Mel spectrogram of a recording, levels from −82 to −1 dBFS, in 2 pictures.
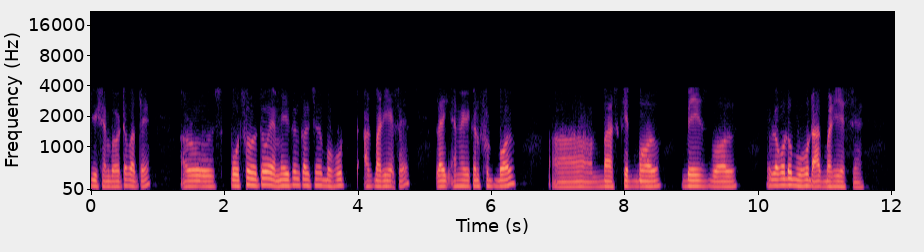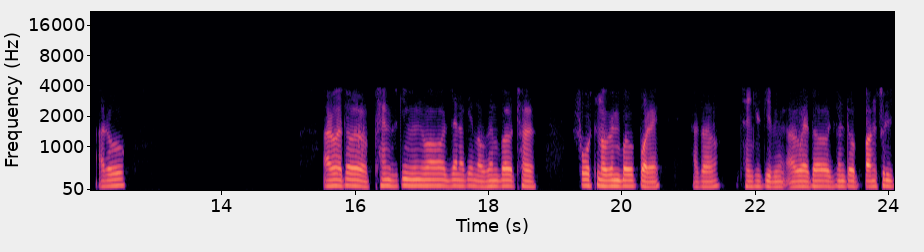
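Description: Three short bursts of AMR bit errors, at 1.59–1.69 s just before "स्पोर्त्स् होरो तोह् अमेरिचन्", at 4.41–4.60 s right after "अमेरिचन् चुल्तुरे बहुत् आग्", and at 8.12–8.27 s. A few percent of the weaker-protected frame bits got flipped, so pitch and level hold roughly steady but the speech turns hoarse and gargly.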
